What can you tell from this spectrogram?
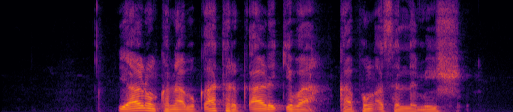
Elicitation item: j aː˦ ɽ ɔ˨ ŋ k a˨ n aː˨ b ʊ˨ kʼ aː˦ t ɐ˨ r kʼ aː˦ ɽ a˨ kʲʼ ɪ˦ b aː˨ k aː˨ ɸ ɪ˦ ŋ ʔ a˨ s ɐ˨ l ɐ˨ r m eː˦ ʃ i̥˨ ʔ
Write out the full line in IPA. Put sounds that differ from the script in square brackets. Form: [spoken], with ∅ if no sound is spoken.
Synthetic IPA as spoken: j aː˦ ɽ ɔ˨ ŋ k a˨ n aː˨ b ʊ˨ kʼ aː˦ t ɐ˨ r kʼ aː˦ ɽ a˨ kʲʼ ɪ˦ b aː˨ k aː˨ ɸ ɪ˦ ŋ ʔ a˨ s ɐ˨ [lː] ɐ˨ [∅] m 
